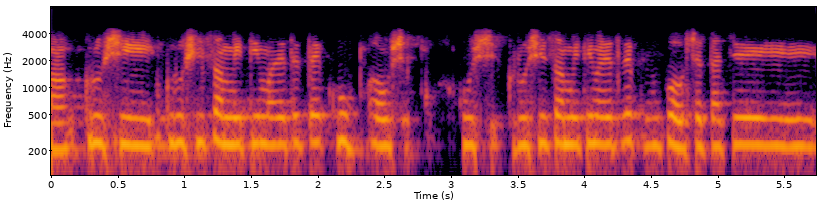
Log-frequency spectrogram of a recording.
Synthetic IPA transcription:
kɾuɕiːkɾuɕiːsəmit̪iməd̪ʱjet̪ːet̪ekʰuːpəwɕə | kuʂikɾuɕiːsəmit̪iməd̪ʱjet̪et̪ekʰuːpəwɕət̪ːat͡se

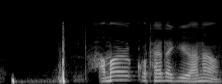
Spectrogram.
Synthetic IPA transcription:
amaɹkɔtʰatʰakiɔana

